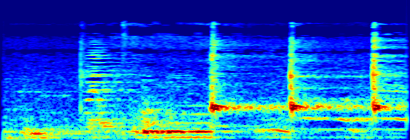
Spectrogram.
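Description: A band starting to play: piano accordion notes with five sharp percussive strikes spread through the two seconds.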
